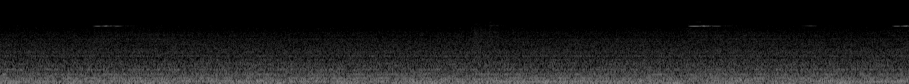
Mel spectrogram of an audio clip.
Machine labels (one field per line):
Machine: fan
